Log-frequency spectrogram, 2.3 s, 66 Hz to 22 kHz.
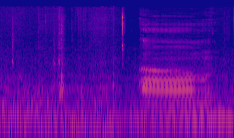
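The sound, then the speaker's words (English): Car driving at night, heard from inside as a low, steady engine rumble; partway through, a smooth electric whirring hum joins in and carries on to the end. “Again, I'm driving around in my car. It is 2:21 in the morning.”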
